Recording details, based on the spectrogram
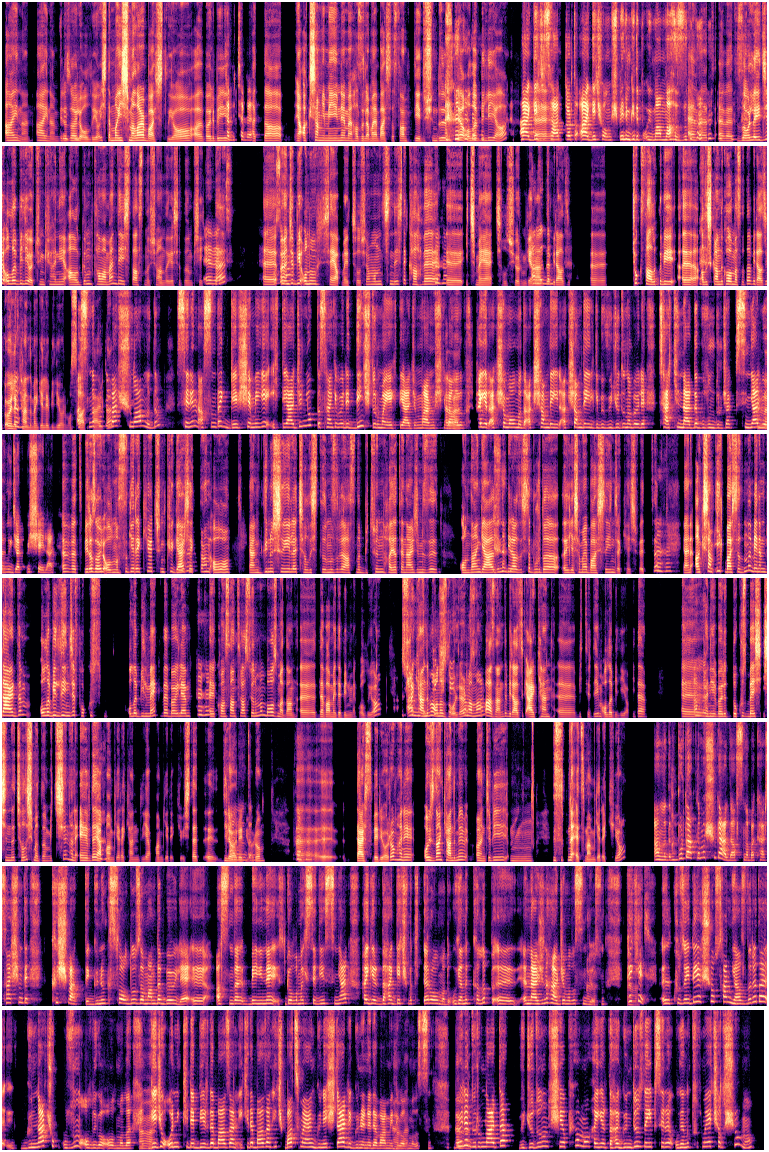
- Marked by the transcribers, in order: other background noise; chuckle; laughing while speaking: "düşündüğüm"; chuckle; tapping; chuckle; tongue click
- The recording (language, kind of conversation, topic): Turkish, podcast, Akşamları gevşemek için neler yaparsın?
